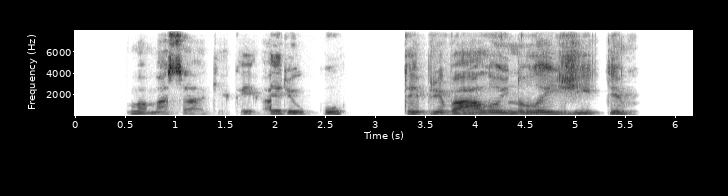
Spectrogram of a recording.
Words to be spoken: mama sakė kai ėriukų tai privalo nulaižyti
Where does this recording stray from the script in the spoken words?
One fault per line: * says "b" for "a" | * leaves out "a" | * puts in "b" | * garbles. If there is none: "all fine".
all fine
